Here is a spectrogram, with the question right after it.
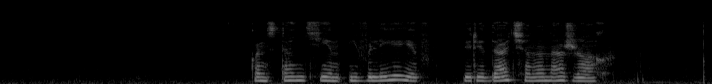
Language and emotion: Russian, neutral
